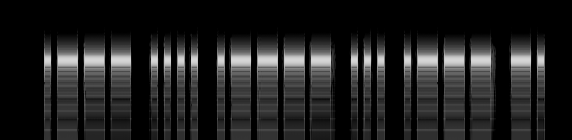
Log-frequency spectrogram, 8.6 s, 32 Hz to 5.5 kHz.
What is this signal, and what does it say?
Morse code, heard as a keyed tone, about 12 wpm, 600 Hz. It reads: JH1SJN
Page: 2 ekstra ordmellemrum mellem kaldesignalerne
